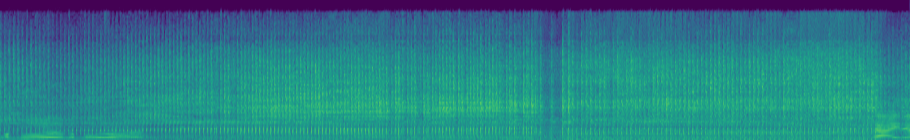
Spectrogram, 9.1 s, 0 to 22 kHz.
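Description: A Suzuki Satria 120R two-stroke motorcycle engine runs nearby with a steady, raspy idle and rattly knocking throughout, while a person talks over it at the start.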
